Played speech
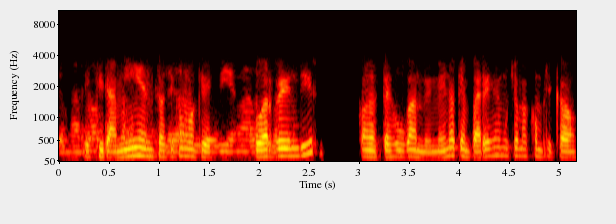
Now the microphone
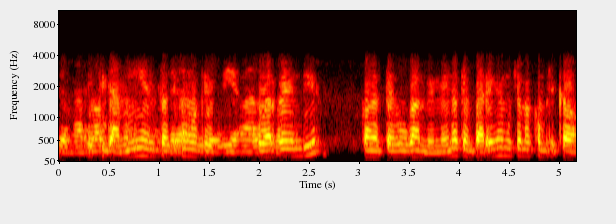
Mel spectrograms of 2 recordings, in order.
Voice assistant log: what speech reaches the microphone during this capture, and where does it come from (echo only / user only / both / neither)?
echo only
